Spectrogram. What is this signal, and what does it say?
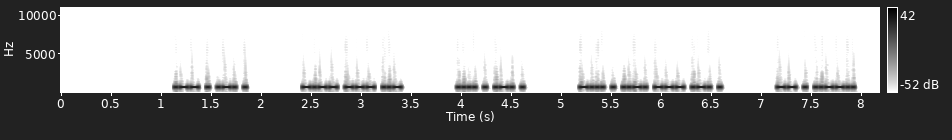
Morse code, heard as a keyed tone, about 42 wpm, 700 Hz. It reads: WERE YOU HERE BEFORE ME?
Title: 3x Word-Spacing - Sentences from Top 200 Words - 45wpm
